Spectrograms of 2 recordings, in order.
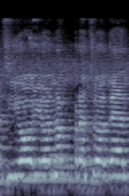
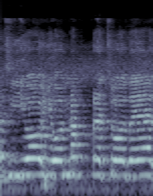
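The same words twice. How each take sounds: No difference in how they are said.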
